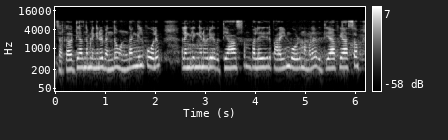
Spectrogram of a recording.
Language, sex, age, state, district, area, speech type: Malayalam, female, 30-45, Kerala, Thiruvananthapuram, urban, spontaneous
